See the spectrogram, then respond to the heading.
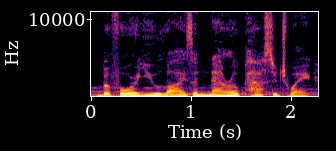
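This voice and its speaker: An actress voicing a composed, serious female duelist in a video game, speaking in a calm, measured way. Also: fairly low pitch, over music, lightly acted. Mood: narrating. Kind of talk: game dialogue and storybook narration.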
